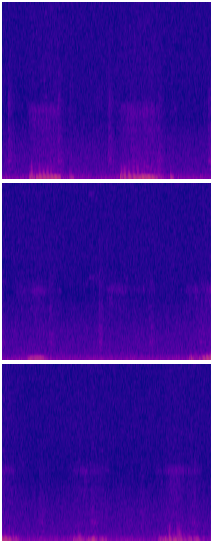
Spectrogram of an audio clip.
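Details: Baby boy who fell asleep listening to water running from a faucet, snoring loudly during peaceful sleep: regular rumbling snores on each in-breath, about six over twelve seconds.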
